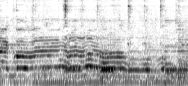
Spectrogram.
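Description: Man singing, holding a long note at the end of a line over strummed acoustic guitar, with a steady low bass note underneath.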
